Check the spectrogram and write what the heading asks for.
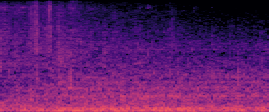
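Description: A courtroom full of people rising to their feet: a steady low rumble of shuffling and movement, with a few light knocks near the start.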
